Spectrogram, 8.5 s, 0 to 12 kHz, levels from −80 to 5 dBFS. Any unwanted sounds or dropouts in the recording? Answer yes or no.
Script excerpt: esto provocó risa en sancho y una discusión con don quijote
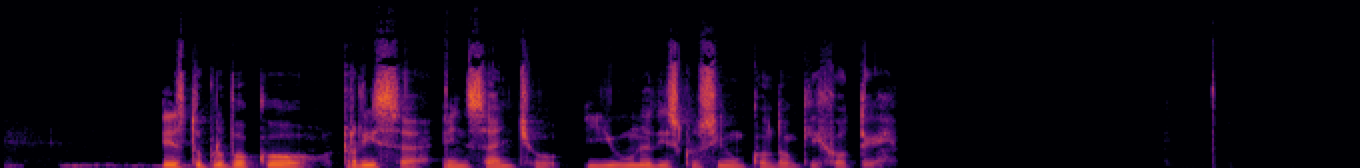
no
